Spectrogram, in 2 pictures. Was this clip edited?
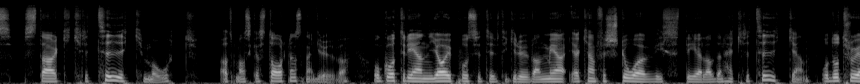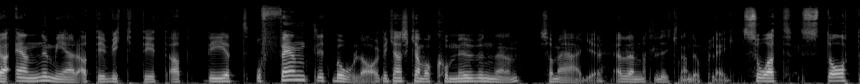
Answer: yes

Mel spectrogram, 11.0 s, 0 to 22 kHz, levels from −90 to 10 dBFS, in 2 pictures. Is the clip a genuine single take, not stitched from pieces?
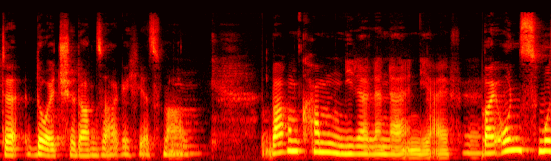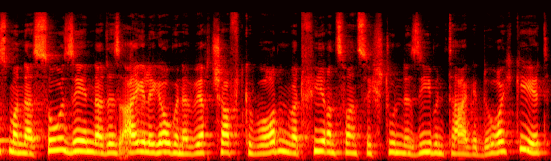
yes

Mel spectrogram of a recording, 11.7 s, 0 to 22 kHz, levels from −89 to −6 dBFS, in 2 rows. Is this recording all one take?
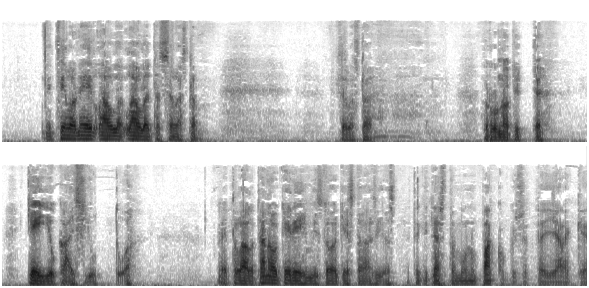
no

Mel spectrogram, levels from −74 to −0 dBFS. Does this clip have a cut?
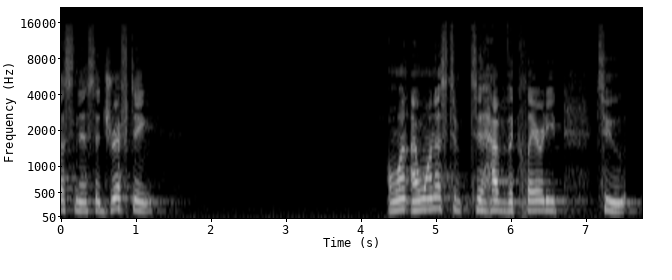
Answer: no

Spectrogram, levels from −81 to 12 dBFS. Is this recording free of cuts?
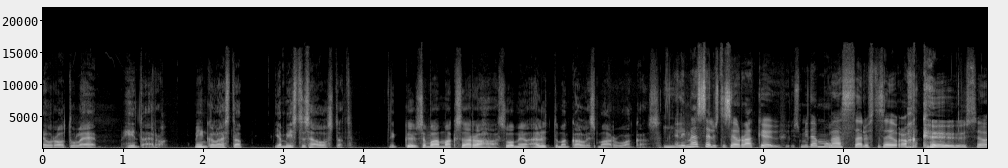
yes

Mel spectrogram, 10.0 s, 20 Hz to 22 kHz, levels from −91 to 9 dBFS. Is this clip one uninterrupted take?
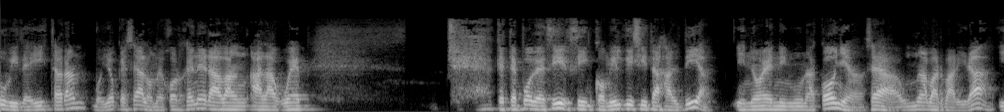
yes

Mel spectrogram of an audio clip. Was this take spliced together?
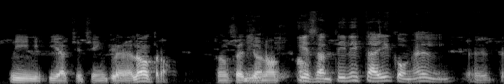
no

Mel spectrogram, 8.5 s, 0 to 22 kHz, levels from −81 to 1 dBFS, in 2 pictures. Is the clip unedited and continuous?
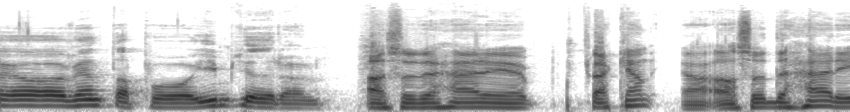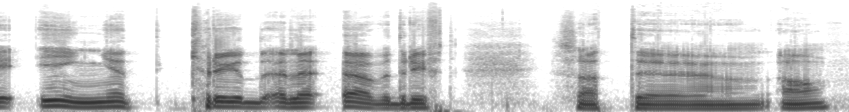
no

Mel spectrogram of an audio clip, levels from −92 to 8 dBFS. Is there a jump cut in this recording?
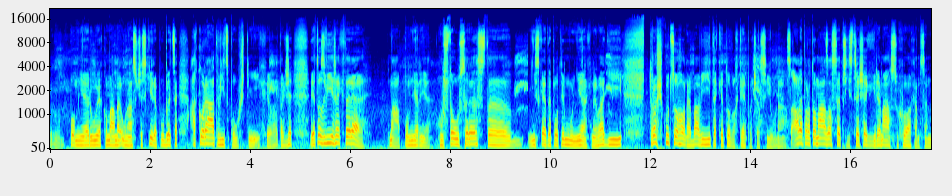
no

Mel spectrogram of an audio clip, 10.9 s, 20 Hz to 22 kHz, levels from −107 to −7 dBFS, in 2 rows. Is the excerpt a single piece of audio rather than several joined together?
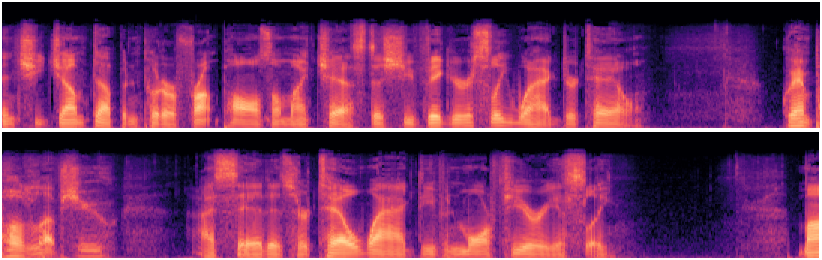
yes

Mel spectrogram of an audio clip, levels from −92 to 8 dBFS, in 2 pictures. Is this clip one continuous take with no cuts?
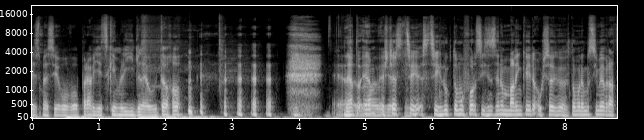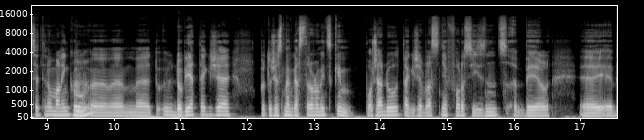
yes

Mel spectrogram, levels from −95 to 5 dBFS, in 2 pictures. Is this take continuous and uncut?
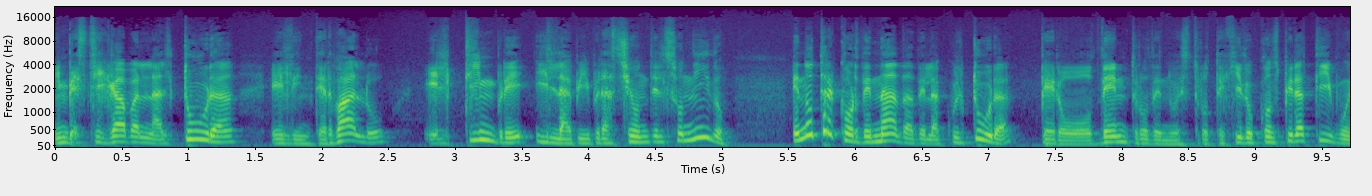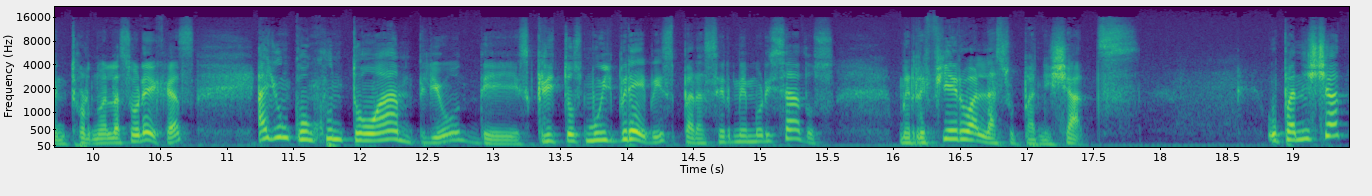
no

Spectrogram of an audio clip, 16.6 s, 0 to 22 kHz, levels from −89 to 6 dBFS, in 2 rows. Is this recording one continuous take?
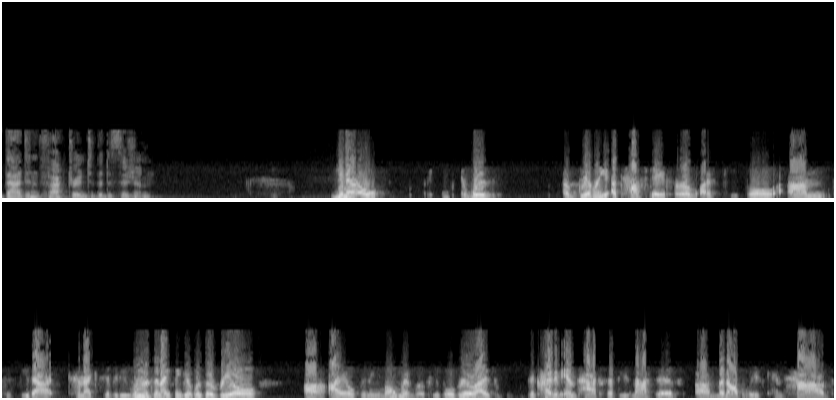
yes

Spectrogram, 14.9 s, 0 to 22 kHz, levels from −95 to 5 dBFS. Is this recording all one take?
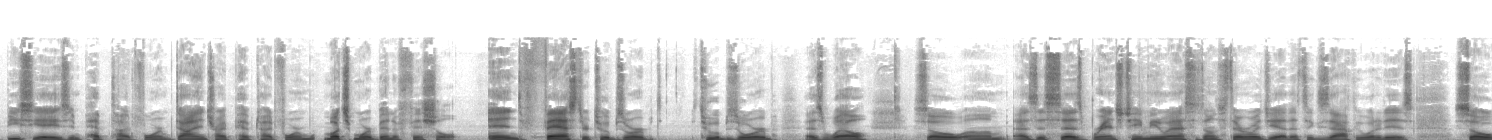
no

